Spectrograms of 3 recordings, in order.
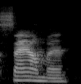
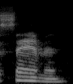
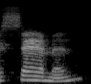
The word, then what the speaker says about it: salmon: said mama is salmon the l is silent and i said well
